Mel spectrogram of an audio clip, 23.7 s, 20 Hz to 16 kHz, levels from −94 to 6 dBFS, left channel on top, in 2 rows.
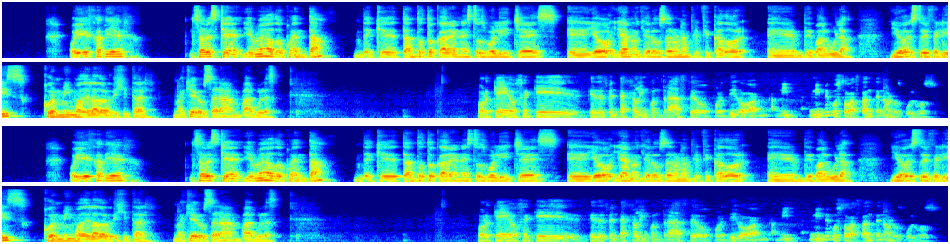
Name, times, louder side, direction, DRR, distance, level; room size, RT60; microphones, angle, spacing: voice 1, 0.6-1.7 2.4-4.1 4.4-9.3 9.6-13.7 14.0-15.2, equal, 20° left, 0.7 m, -21 dB
voice 2, 17.8-23.5, left 3 dB, 65° left, 0.8 m, -31 dB
5.7 x 2.9 x 2.3 m
head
